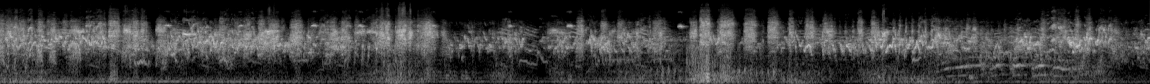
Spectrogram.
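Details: A crowded outdoor aviary of budgerigars chirps and chatters nonstop, with thin high tweets layered over a scratchy babble. A faint low hum sits underneath, and a few clear, short whistled notes come near the end.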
